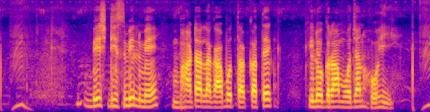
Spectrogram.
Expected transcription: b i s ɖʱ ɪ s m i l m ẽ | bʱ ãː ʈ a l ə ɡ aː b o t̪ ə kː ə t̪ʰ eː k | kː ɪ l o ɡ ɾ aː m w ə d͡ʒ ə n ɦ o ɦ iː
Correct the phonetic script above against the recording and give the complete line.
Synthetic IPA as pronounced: b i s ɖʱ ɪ s m i l m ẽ | bʱ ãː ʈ a l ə ɡ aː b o t̪ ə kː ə t̪ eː k | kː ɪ l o ɡ ɾ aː m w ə d͡ʒ ə n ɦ o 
